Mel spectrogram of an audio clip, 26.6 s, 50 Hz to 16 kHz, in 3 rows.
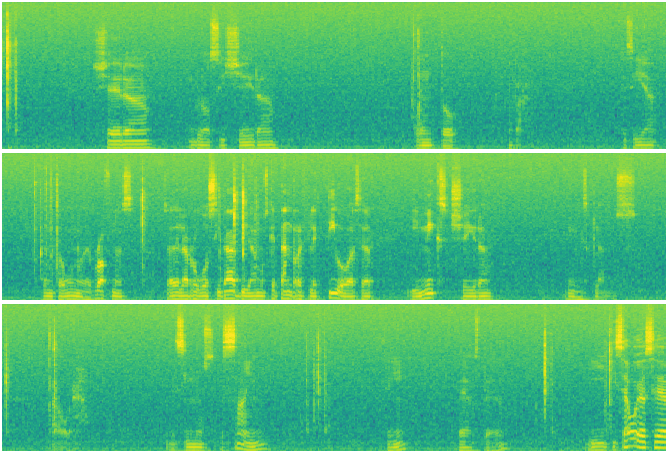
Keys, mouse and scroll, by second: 0.0 shift+a, 2.1 click, 3.9 click, 4.6 click, 5.4 KP_Decimal, 8.4 click, 9.2 KP_Decimal, 9.4 KP_1, 9.4 KP_Enter, 10.9 shift+click, 12.0 shift+a, 14.4 click, 15.5 click, 16.7 click, 18.3 ctrl+Right, 20.5 click, 21.3-21.6 scroll down 2, 21.9 Tab, 22.3-22.7 scroll down 2, 22.9-25.0 drag, 24.9 Tab, 25.3 scroll up 2.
